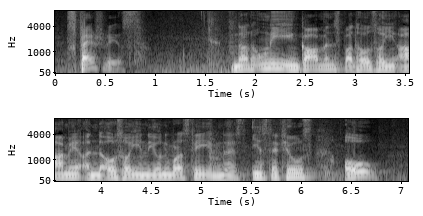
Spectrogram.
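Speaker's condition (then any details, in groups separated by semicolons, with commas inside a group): No condition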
